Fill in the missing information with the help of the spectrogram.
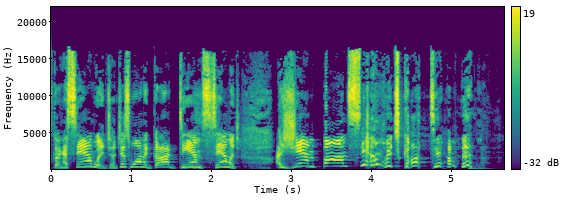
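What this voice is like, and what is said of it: Bitchy American accent. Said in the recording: “fucking really good bitchy American accent. That was fantastic. That was really fantastic.”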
